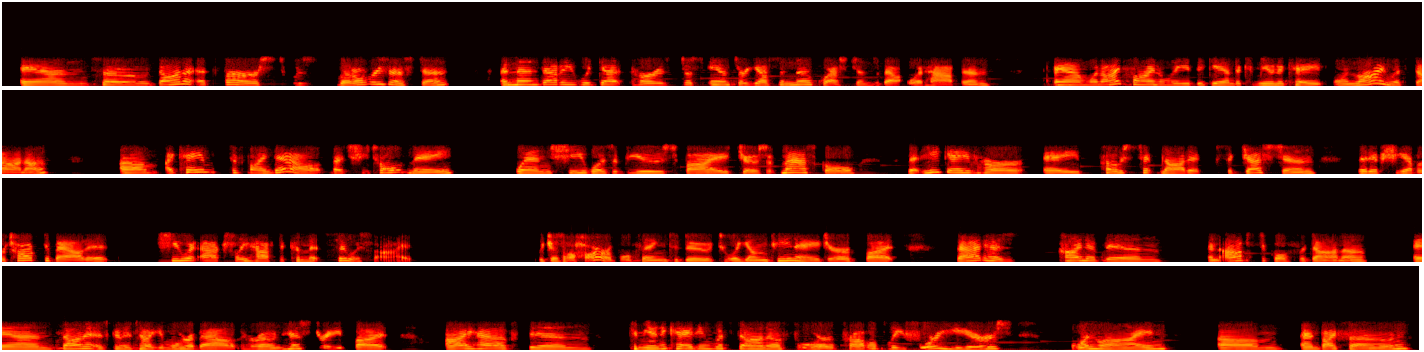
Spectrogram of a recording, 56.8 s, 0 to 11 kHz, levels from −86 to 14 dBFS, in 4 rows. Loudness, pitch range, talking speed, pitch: -29 LUFS, 180-230 Hz, 130 wpm, 200 Hz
